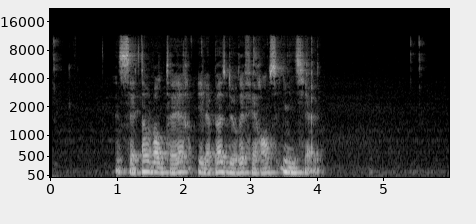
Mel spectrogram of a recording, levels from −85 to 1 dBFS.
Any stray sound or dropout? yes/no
no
